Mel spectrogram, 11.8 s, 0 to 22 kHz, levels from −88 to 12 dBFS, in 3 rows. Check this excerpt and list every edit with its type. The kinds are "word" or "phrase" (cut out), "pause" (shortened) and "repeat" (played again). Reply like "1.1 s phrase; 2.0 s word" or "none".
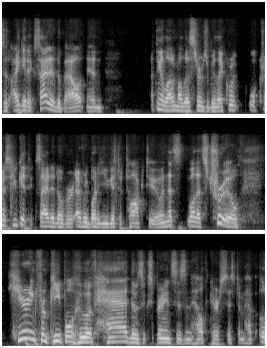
none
